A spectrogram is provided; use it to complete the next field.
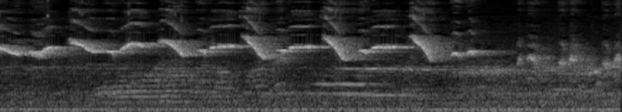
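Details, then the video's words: Chinese hwamei, a cage bird, singing clear loud whistles: level notes broken by sharp downward slurs, repeated about once a second, fading into softer trailing notes. "Hwamey Wambi gacor isian istimewa"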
